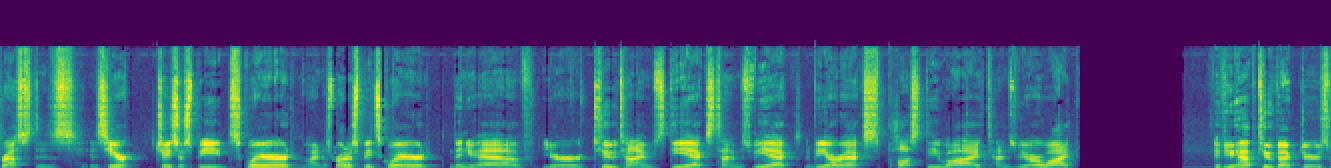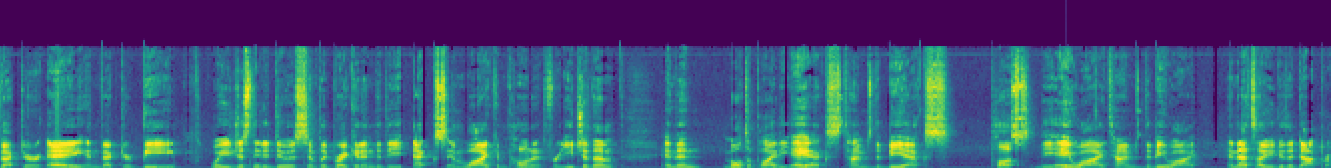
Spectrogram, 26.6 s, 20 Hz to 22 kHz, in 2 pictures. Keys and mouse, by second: 1.3 click, 3.1 click, 4.4 click, 5.7 click, 11.8 super+l.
